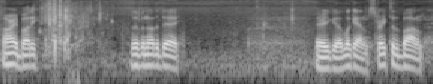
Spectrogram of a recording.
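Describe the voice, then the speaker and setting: With a mid-range voice at normal speed, this young man vlogs about fishing at a pond and from a small boat on a lake, chatting casually and teasing the fish he reels in with excitement. The recording is low quality, carrying a little hiss or hum.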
